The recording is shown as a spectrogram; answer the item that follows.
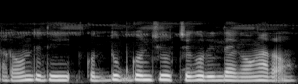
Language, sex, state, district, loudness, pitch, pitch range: Chakma, female, Tripura, Dhalai, -14 LUFS, 190 Hz, 185-205 Hz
